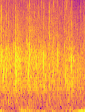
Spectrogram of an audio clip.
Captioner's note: audience applauds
